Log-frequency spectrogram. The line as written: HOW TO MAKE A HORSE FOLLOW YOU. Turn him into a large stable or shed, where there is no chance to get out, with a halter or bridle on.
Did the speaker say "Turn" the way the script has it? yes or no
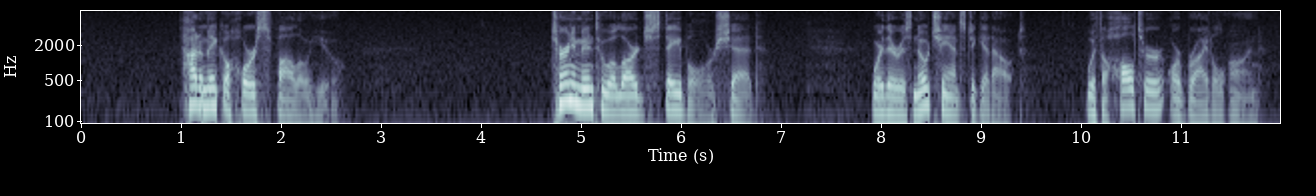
yes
